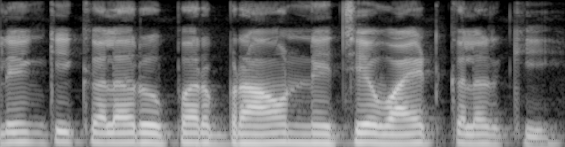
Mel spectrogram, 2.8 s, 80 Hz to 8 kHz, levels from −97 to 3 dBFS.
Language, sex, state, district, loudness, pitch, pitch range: Hindi, male, Jharkhand, Deoghar, -17 LUFS, 140 Hz, 135-145 Hz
